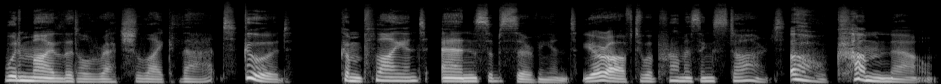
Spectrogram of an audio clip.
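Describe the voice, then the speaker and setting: A woman's voice: deep voice, dry recording, studio quality, full character voice. A woman voicing a haughty, teasing dominatrix in a video game, sultry and condescending in manner. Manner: haughty, sultry, condescending, drawn-out deliberate phrasing. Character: imperious, teasing dominatrix, a living safe in human guise. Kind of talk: video game character acting.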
